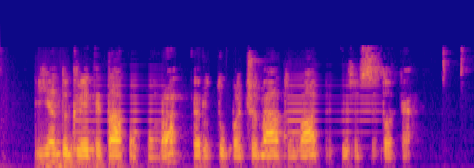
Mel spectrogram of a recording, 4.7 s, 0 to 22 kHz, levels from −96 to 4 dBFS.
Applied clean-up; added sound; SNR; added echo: neural mask model RNNoise.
